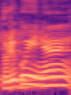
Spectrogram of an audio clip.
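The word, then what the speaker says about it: Bourgogne: 이제 붉은이는 이제 불어식 발음이고, 버건디는 이제 영어식 발음입니다.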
